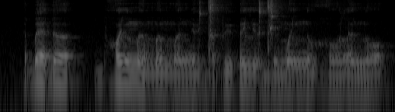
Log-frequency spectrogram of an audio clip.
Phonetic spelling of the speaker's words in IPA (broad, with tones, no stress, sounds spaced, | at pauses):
ɓ ɛ˦ ɗ ə˦ | bʱ ɔ˦ lʲ m ə˨ m ə˦˨ m ə˨ n y˨ d ə˧ p y˦ ʔ ɘ˧ lʲ u˨ d i˨ m o˧ lʲ n u˦ ɦ o˨˦ l ə˨ n o˦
